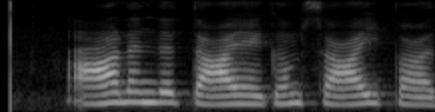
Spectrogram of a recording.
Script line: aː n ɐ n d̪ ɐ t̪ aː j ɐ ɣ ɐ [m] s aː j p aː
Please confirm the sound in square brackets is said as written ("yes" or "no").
yes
